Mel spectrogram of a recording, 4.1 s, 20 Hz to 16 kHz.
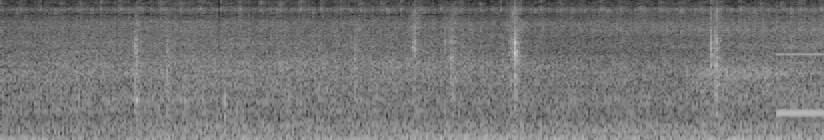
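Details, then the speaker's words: BMW E39 530i parts car being jump-started: steady low cranking rumble for several seconds that never catches; it sounds like low compression, with five fuel-related misfire codes, owner suspects no fuel. "it also sounds very low compression when it's cranking we tried jumping it g"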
